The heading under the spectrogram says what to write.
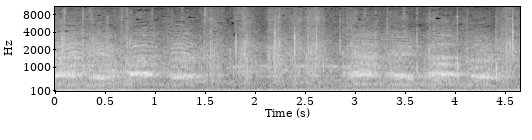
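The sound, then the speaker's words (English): A large crowd of sailors on the aircraft carrier USS Theodore Roosevelt chants their captain's name over and over as he walks off the ship, in a steady, rhythmic cadence, the loud massed voices rising and falling against a constant roar of background noise. “Those are the sailors who were serving under his command, chanting his name over and over as he made his way off the ship and onto his next assignment.”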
